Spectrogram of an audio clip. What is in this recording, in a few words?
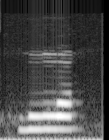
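"huo", Mandarin Chinese, neutral tone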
